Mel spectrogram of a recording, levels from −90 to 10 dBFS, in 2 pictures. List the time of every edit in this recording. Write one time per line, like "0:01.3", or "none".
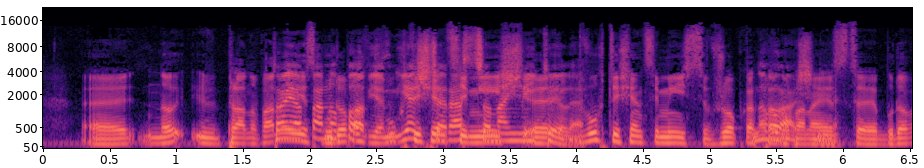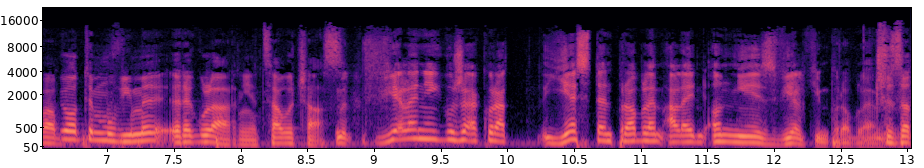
0:06.7
0:08.9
